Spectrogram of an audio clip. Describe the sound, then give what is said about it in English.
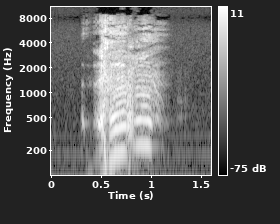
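A single muffled cough into a hand, moderately loud, with a rough, throaty rasp lasting under a second before quiet returns. “I coughed into my hand.”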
